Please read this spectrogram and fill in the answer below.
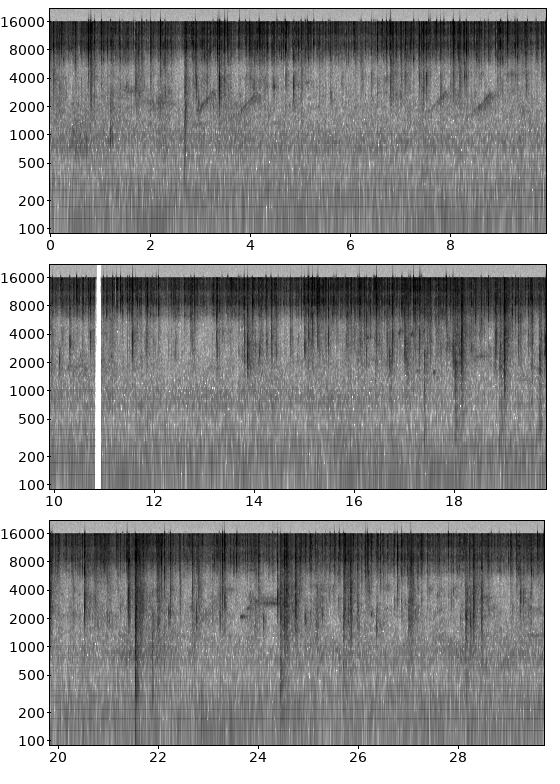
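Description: Water spraying and dripping from the jets of a water-fed pole's brush head as its bristles scrub across window glass, with a steady hiss and many small clicks and ticks. One sharp click about two-thirds of the way through.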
